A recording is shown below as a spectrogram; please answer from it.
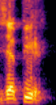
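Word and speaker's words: الزبير: Kemudian saya nikah sama Abdurrahman bin Zabir. Di hadis ini bukan bacanya bukan Zubair, tapi Zabir.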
